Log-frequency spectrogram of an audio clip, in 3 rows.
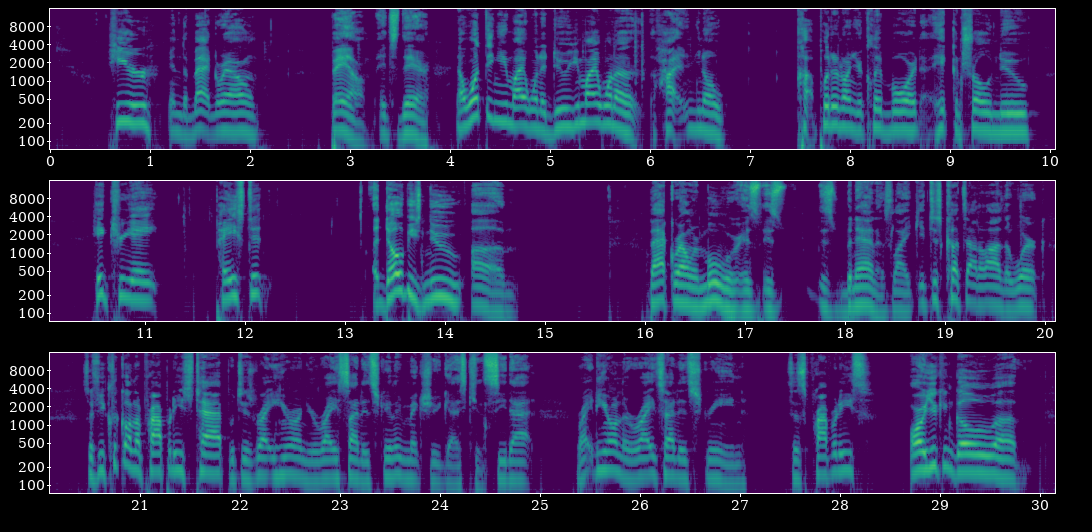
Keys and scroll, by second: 1.7 ctrl+v, 4.1 ctrl+z, 5.5 ctrl+n, 5.8 Return, 11.3 ctrl+v, 23.2 alt+Tab, 23.4 alt+Tab, 23.9 alt+Tab, 24.2 alt+Tab.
